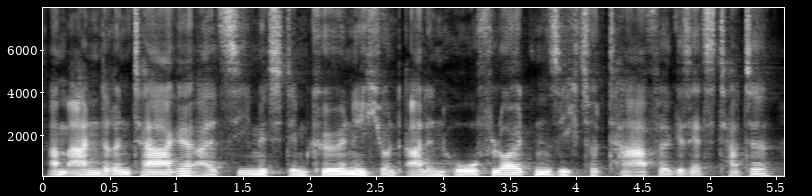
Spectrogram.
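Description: A man reading a classic fairy tale aloud for children in a measured, expressive way. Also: sits low. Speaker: storyteller.

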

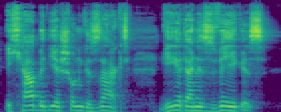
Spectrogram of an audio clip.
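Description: A man's voice: fairly low pitch, lively intonation, slow pace, exaggerated voice. A man voicing an angry middle-aged market woman who scolds and shoos someone away, in a storybook reading. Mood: angry scolding. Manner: scolding, indignant.

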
